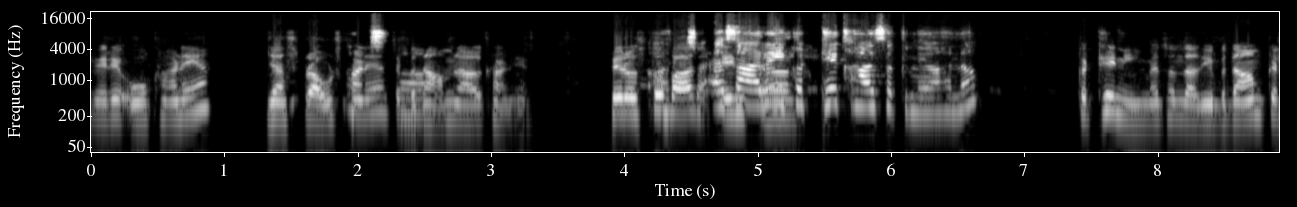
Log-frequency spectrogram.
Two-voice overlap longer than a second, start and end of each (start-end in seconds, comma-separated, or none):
none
